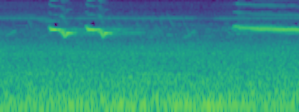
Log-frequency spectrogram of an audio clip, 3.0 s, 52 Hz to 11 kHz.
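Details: At 4 am in Texas a northern mockingbird sings by a bedroom window: two quick slurred down-notes, a pause, then a long steady whistled note, over low rumble and a constant faint hum.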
